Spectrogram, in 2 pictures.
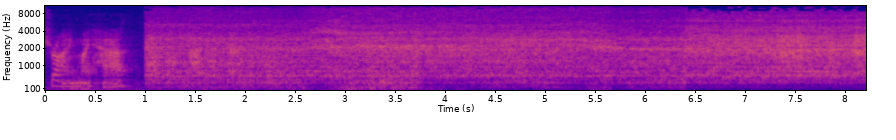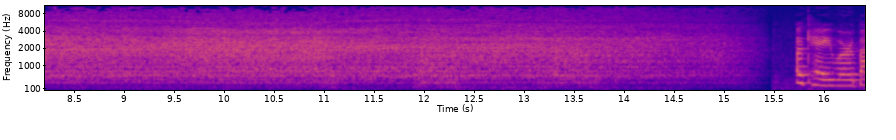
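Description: A hair dryer blows with a steady roar.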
